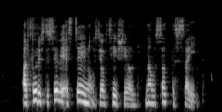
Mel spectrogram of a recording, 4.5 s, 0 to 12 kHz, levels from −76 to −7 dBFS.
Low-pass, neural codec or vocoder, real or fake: 7.2 kHz; none; real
